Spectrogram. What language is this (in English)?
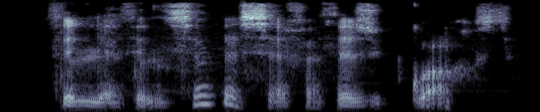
Kabyle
